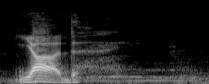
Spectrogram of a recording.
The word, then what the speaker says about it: yad: on your vocabulary list how would this be pronounced Yad why of the yo'd short a of the comments followed by the D of the Dalit okay so yad yad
